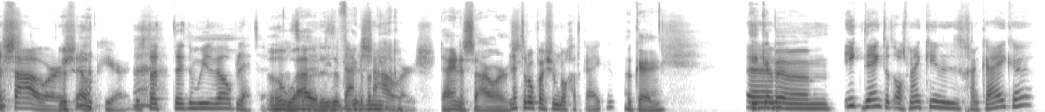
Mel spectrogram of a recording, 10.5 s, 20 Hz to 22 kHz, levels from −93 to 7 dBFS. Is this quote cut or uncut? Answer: uncut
